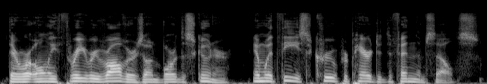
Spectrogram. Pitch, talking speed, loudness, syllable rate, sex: 120 Hz, 220 wpm, -17 LUFS, 6.7 syllables/s, male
